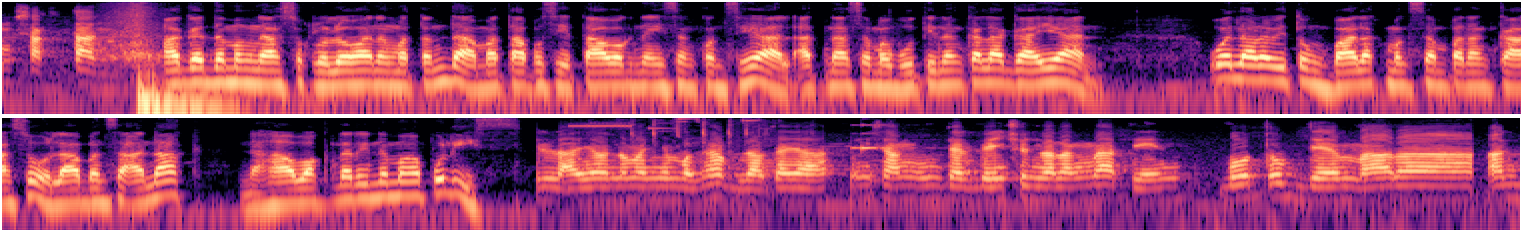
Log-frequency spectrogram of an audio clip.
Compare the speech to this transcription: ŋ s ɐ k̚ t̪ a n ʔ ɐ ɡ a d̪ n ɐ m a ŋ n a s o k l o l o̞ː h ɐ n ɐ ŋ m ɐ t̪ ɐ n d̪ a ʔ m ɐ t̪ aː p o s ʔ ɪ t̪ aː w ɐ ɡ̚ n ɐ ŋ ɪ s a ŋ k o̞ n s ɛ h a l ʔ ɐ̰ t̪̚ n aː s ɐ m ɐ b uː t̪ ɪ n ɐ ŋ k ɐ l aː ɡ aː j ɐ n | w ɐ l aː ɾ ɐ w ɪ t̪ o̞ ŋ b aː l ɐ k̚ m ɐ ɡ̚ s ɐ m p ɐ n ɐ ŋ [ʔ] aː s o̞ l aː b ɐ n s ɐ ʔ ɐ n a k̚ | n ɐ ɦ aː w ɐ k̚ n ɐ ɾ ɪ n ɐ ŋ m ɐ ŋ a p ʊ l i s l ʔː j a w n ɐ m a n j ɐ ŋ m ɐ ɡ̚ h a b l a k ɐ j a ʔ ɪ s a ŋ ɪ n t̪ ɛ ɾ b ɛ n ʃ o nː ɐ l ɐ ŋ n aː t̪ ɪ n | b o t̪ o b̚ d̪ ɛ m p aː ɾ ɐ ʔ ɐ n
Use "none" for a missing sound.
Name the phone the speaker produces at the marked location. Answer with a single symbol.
k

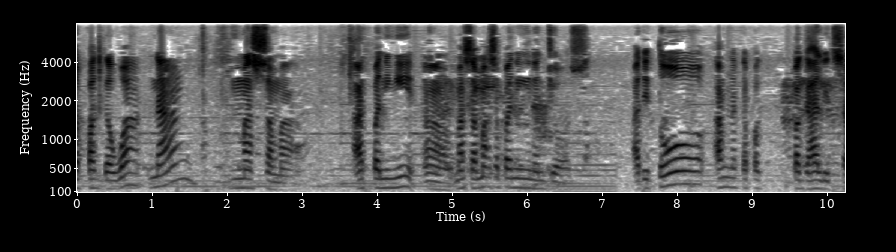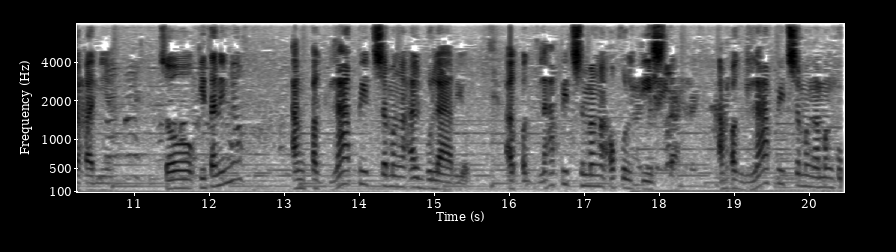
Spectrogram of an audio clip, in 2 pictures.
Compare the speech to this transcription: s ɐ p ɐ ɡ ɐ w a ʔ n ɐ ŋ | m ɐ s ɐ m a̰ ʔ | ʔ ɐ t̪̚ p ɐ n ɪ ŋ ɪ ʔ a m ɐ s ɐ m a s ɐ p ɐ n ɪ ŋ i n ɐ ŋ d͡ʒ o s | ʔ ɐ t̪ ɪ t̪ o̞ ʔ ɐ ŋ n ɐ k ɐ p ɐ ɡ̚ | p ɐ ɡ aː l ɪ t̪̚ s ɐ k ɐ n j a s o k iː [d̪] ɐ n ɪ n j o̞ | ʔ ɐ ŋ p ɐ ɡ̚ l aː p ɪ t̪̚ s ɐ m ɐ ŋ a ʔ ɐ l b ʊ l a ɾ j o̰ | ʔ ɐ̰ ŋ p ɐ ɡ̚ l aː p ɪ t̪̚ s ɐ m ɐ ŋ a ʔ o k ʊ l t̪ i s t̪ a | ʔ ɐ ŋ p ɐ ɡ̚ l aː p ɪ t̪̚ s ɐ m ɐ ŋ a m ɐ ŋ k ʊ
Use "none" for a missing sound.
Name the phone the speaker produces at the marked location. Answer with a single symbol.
t̪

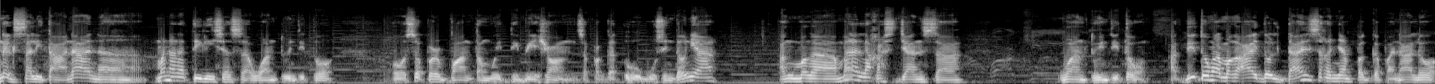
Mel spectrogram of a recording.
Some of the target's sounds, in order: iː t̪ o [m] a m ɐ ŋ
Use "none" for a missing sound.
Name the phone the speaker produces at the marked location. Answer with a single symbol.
ŋ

